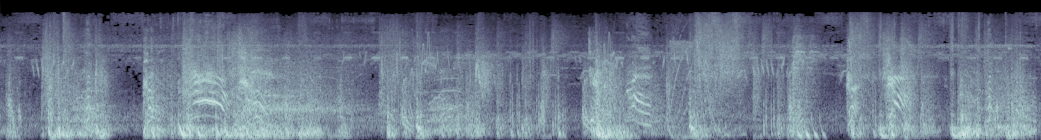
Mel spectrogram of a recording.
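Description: Cartoonish fighting hits and energy blasts crack and whoosh in quick bursts.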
